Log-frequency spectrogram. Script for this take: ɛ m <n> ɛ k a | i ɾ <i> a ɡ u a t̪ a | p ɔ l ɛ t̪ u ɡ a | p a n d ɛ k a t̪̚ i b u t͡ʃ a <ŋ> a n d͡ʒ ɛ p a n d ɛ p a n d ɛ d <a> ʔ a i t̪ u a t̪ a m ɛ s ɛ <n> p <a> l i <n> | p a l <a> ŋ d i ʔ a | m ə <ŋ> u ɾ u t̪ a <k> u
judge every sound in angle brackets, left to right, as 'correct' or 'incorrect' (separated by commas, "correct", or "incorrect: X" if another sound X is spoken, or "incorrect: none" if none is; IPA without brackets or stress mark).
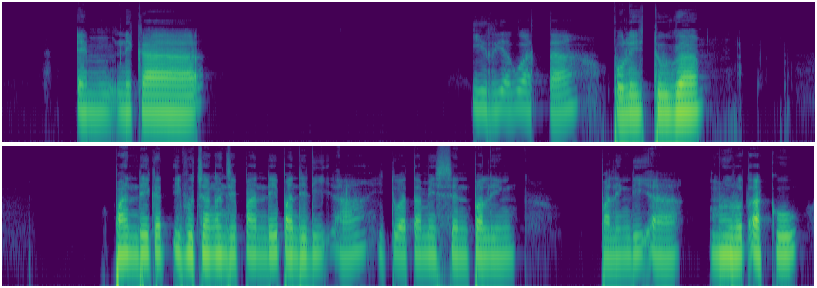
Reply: correct, correct, correct, incorrect: i, correct, correct, incorrect: ŋ, incorrect: i, incorrect: n, correct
